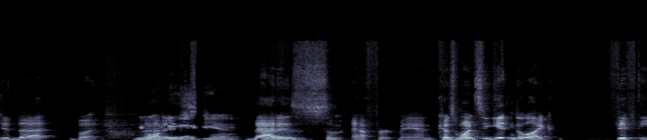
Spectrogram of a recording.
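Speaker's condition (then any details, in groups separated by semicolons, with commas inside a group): No condition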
